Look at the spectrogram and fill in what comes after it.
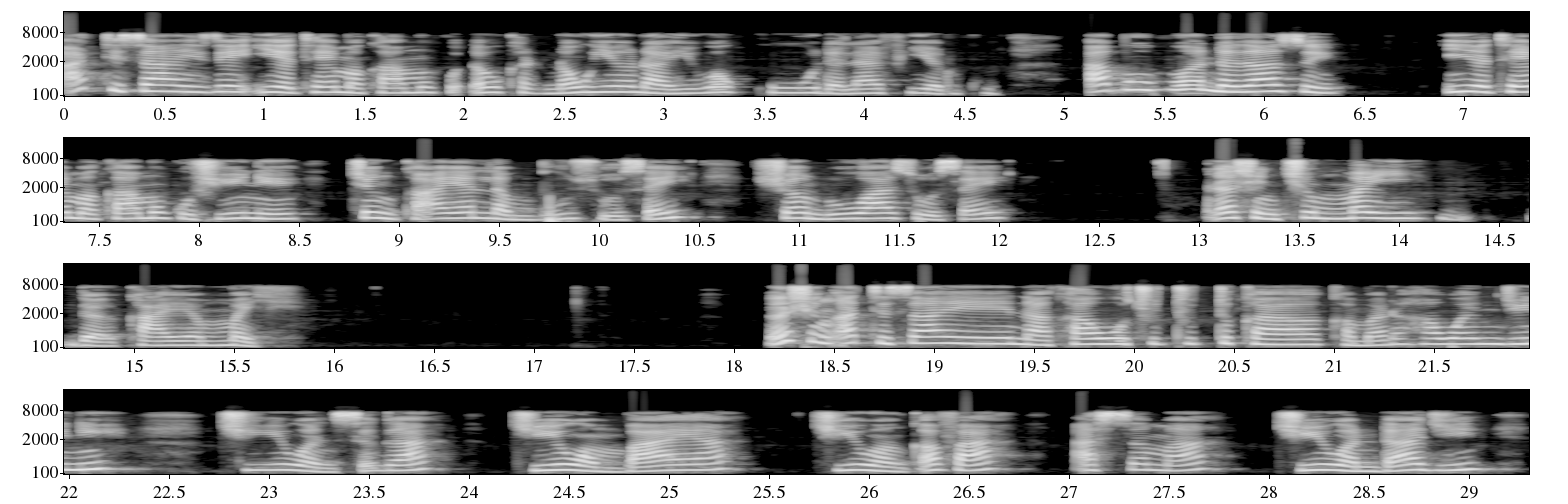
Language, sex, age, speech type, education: Hausa, female, 15-29, spontaneous, secondary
